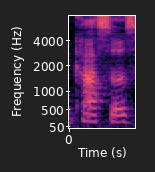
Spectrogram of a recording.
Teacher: in casos, it's definitely an aspirated k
